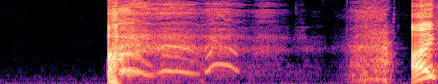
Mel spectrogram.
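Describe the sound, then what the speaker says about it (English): A single throaty cough bursts out close by, followed by a brief pause and then a couple of short, breathy coughing sounds. "cough still lingering"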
